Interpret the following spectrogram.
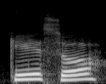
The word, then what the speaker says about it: केशवः: केशव व। ठीक है? और लास्ट में ह उच्चारण में ना ह लगाना है। ह बोलना है। इसको क्या पढ़ेंगे? केशवः व के बाद ह।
